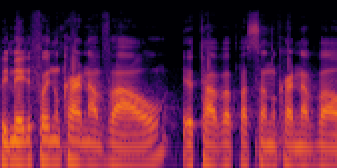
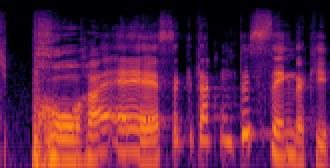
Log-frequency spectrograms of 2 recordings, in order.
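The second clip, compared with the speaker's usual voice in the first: mock frantic shout, high, panicked, shocked and outraged; 6 semitones higher, 3 dB louder than usual. Recounting being groped by many hands, retelling own yelling. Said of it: "E eu comecei a gritar".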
